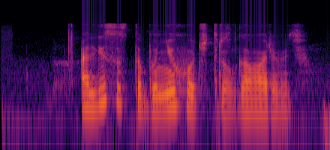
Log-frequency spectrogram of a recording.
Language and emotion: Russian, neutral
